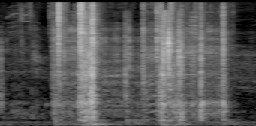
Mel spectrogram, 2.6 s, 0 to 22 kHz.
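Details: Sony SLV-575UC VHS VCR, loading test with a test tape: quick run of light clicks and short motor whirs as the cassette threads, with no grinding; the loading mechanism works fine.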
